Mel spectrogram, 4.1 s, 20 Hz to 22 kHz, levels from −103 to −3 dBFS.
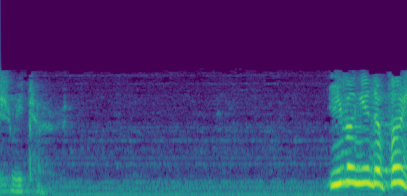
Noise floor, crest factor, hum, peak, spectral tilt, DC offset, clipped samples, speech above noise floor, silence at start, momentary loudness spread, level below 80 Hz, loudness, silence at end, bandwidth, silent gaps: -54 dBFS; 18 dB; none; -6 dBFS; -8.5 dB/octave; under 0.1%; under 0.1%; 36 dB; 0 s; 24 LU; -56 dBFS; -17 LUFS; 0 s; 4.9 kHz; none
